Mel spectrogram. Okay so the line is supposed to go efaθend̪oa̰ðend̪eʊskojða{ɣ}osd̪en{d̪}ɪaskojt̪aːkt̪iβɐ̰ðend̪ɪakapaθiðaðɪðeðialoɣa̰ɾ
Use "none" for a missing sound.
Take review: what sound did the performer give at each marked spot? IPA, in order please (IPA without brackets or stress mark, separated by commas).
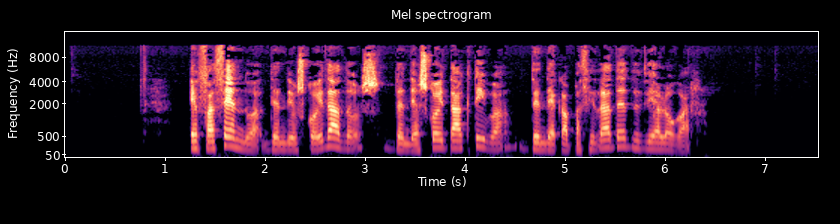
ð, d̪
